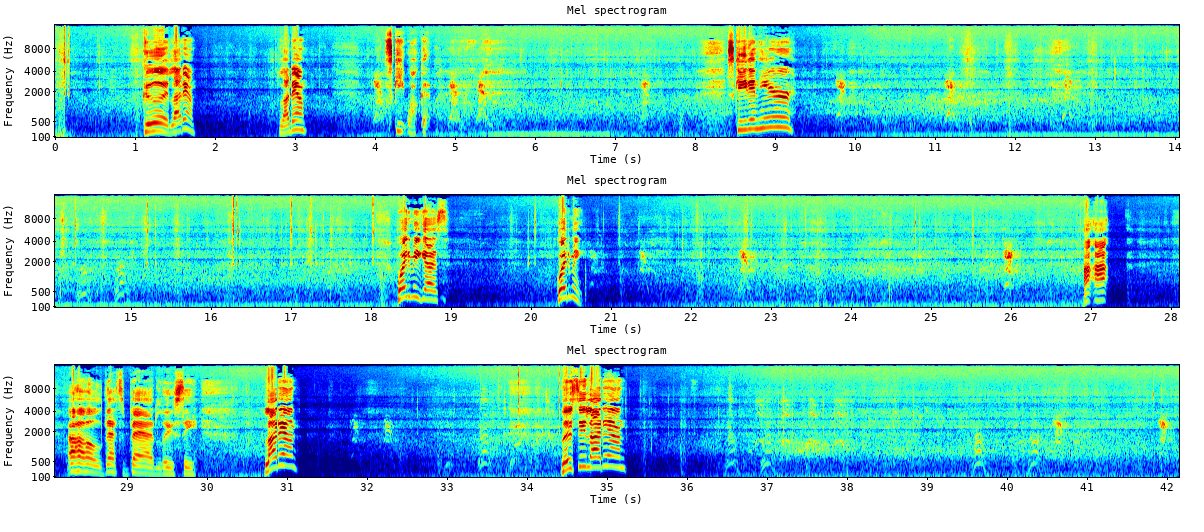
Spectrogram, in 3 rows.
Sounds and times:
Speech: 0:01.1 - 0:01.8, 0:02.8 - 0:03.2, 0:28.2 - 0:29.9, 0:34.4 - 0:35.2
Dog: 0:04.8 - 0:05.6, 0:09.7 - 0:10.1, 0:11.1 - 0:11.5, 0:12.5 - 0:12.9, 0:14.3 - 0:15.0, 0:22.5 - 0:22.9, 0:31.8 - 0:34.0, 0:36.4 - 0:37.7, 0:39.6 - 0:40.8, 0:41.9 - 0:42.1.

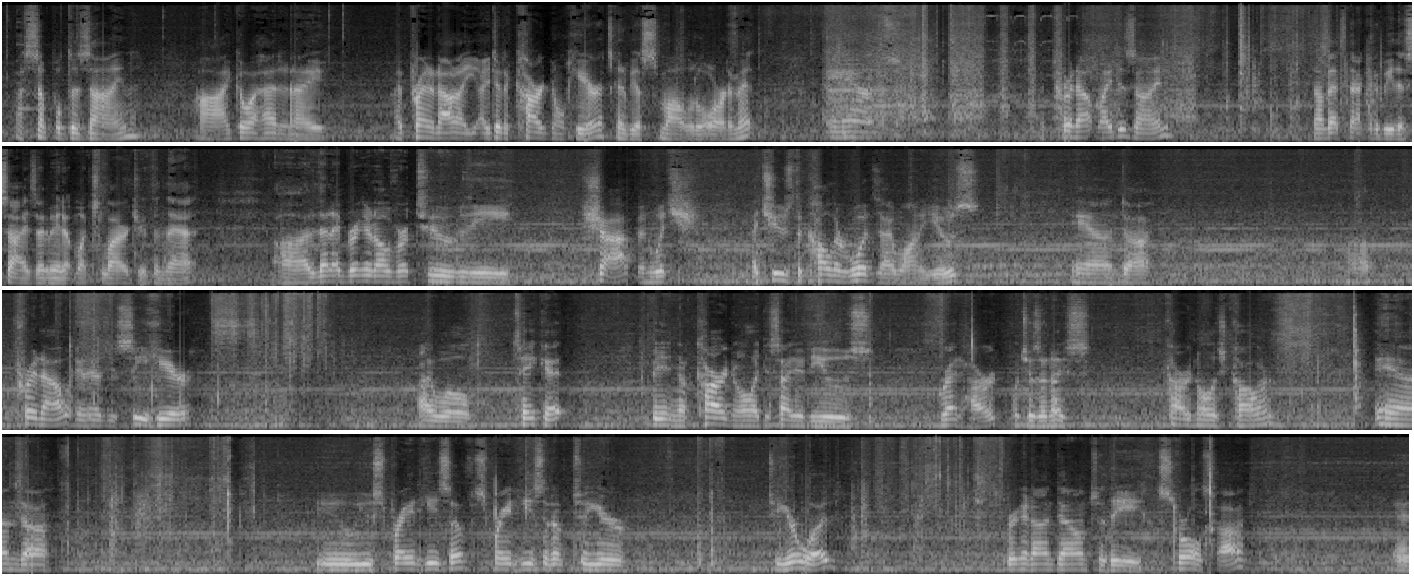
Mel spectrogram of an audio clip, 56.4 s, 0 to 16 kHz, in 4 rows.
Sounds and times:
Speech: 0:00.1 - 0:03.3, 0:03.9 - 0:07.6, 0:08.2 - 0:09.1, 0:10.4 - 0:11.7, 0:13.1 - 0:16.1, 0:16.8 - 0:19.3, 0:19.9 - 0:23.9, 0:24.8 - 0:25.6, 0:27.6 - 0:30.1, 0:32.4 - 0:33.9, 0:34.7 - 0:39.1, 0:39.8 - 0:41.0, 0:41.9 - 0:42.8, 0:45.4 - 0:48.6, 0:50.0 - 0:50.7, 0:52.3 - 0:54.8, 0:56.2 - 0:56.3.

